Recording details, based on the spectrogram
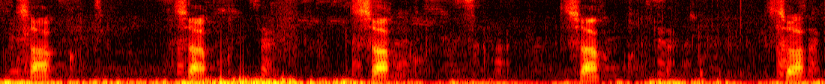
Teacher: it's the TS. It's just ejective. It's extra hard.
